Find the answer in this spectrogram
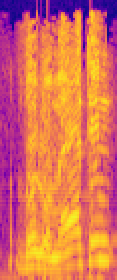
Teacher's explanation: الظاء في الدرجة الثالثة من درجات التفخيم لأنه مضموم وليس بعده ألف، ونراعي ترقيق اللام التي تلت حرف الظاء، فما قلش ظلو ظلو، لا نقول ظلو، أنا أريد اللام تأتي من مكانها الصحيح حتى وإن جاورت حرف استعلاء.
